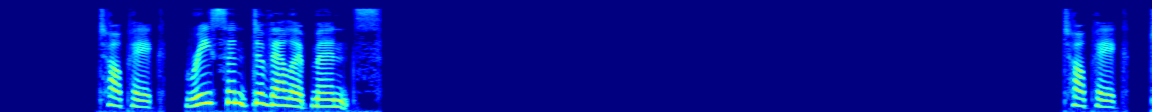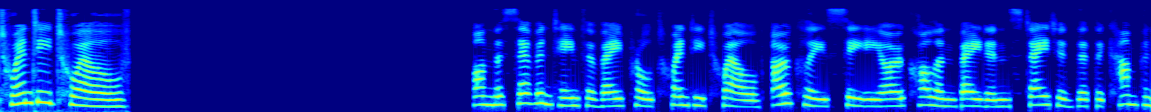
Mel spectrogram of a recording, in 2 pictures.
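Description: A man speaks calmly, close to a microphone, in short bursts with pauses.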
